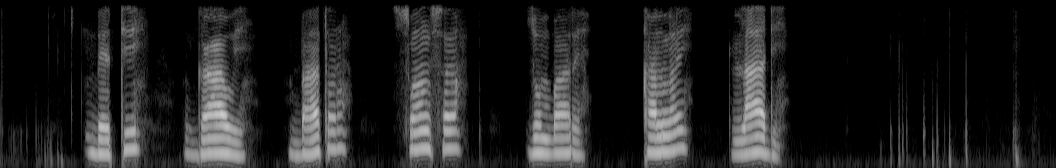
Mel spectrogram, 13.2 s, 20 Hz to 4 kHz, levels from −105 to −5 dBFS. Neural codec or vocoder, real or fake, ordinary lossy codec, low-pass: codec, 16 kHz in and 24 kHz out, 2.2 kbps, FireRedTTS-2 codec; fake; none; 3.6 kHz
